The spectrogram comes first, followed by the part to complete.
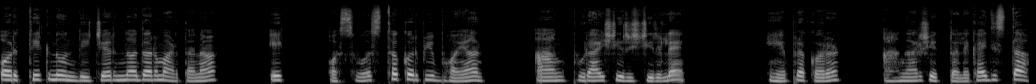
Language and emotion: Goan Konkani, fearful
